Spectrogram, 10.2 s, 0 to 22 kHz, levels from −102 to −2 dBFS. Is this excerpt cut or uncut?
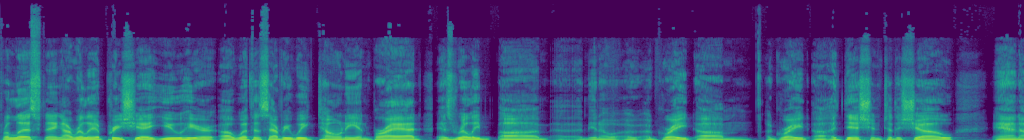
cut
